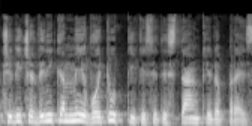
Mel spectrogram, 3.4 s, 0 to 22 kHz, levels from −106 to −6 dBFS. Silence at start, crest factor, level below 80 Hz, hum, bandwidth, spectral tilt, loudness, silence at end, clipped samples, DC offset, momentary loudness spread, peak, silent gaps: 0 s; 14 dB; -58 dBFS; none; 13 kHz; -6.5 dB/octave; -18 LUFS; 0 s; under 0.1%; under 0.1%; 8 LU; -4 dBFS; none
